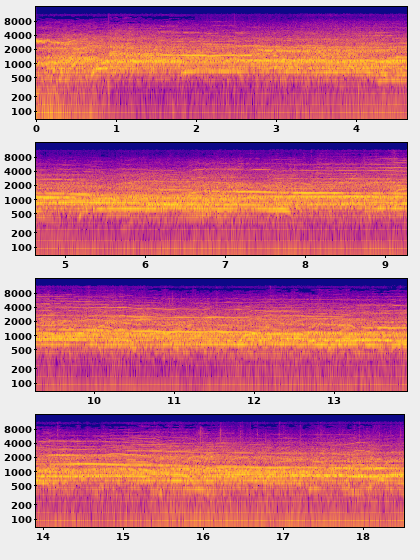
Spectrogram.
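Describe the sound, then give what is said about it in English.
A large crowd cheers and whoops continuously as the not-guilty verdict for Karen Reed is announced, high excited shouts and yells overlapping in a dense, loud roar that holds steady without a break. “Well, I mean, from their perspective, they're cheering because they believe an innocent woman just beat police corruption in a cover-up.”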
